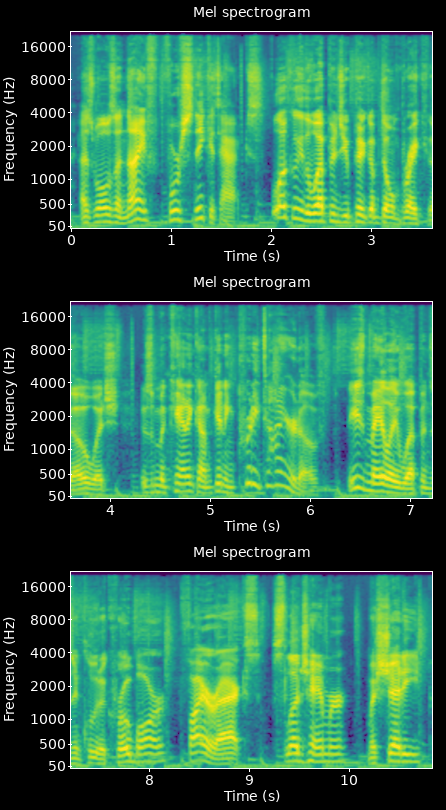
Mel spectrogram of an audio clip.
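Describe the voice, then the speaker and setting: Brief: young man, mid-range voice, blunt, profane game-review commentary. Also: mid-range voice. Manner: sarcastic, blunt, swears. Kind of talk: casual video game commentary.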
